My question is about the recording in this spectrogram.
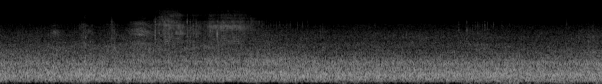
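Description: Steady rushing of river water around a drift boat, with a brief higher hiss about two seconds in.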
